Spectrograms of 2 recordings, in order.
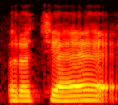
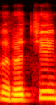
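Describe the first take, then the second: First: ਰਚੈ ending in long open ai; correct vowel shown. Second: ਰਚੇ ending in close e; wrong vowel shown. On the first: Teacher correcting the reading, ਰਚੈ with open ai. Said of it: "ਰਚੇ ਨਹੀਂ". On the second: Teacher showing the misreading, ਰਚੇ with close e. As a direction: end ਰਚੇ on narrow ay. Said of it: "ਸੰਗ ਰਚੇ ਨਹੀਂ". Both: Shown as a demonstration.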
